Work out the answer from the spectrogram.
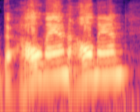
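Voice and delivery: high, loud character-name call; excited cry. Pretend. Streamer calling out a Watchmen character, high and excited. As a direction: belt it out high, drawing attention.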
